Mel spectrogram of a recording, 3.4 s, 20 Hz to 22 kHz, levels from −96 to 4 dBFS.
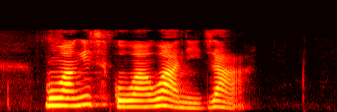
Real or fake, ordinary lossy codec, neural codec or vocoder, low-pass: real; AAC, 48 kbps; none; 7.2 kHz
